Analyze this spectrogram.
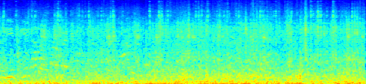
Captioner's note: people talk randomly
